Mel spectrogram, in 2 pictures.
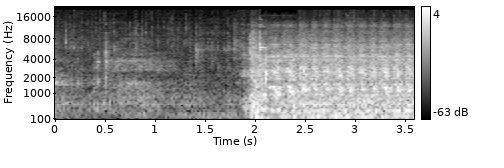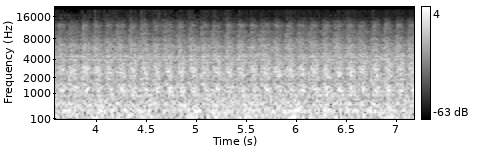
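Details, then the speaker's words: Sailboat diesel engine cranked by the starter in a steady chug, catching and almost roaring briefly but never running on its own; a no-start, cause unknown. "it's almost going oh it's not starting yet it almost got going so come on almost did you hear that Roar like it was roaring"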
